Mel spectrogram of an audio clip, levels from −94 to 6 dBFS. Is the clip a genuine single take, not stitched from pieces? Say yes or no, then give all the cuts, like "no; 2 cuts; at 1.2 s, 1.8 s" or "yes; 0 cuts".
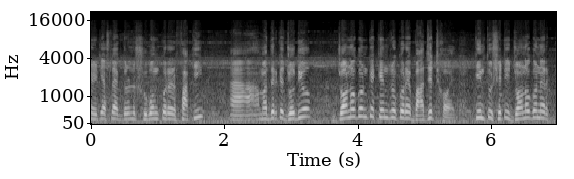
yes; 0 cuts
